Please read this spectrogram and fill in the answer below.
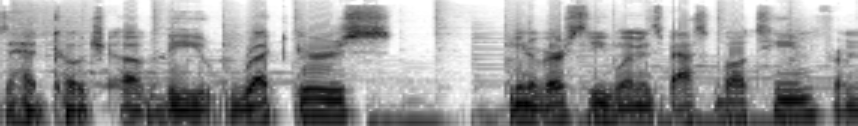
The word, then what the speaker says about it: Rutgers: Rutgers, that's it.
